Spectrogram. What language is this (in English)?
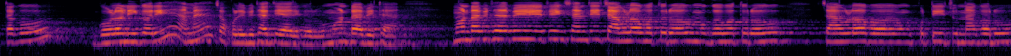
Odia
